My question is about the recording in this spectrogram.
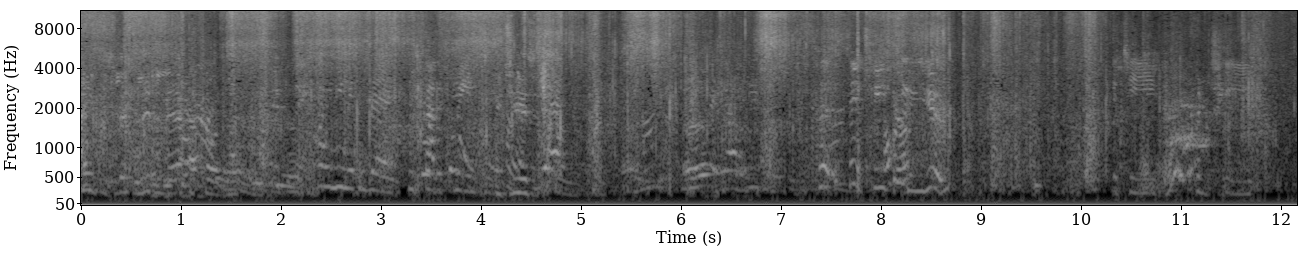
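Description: Indistinct chatter of a group of adults and children talking over one another, with no single clear voice.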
